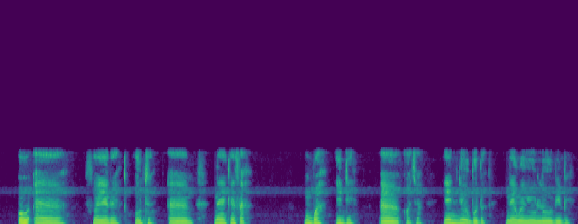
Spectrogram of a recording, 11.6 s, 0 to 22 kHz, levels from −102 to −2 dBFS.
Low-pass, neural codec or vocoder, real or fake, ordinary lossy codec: 7.2 kHz; none; real; none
